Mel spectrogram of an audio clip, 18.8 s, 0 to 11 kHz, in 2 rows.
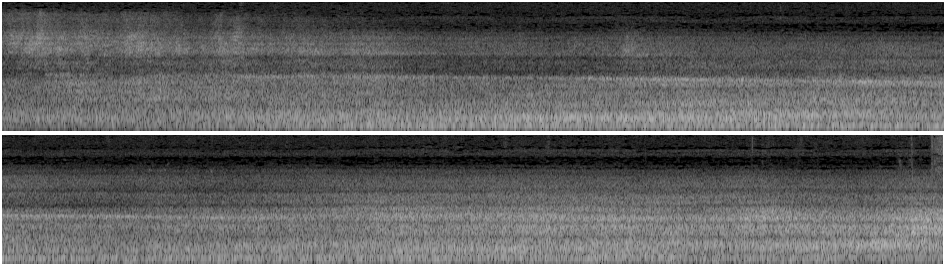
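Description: Boeing 757-200F's jet engines after touchdown, a broad roar that grows louder during the landing rollout. A whine runs through it, slowly falling in pitch.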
